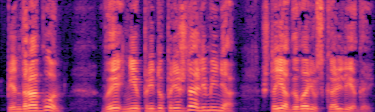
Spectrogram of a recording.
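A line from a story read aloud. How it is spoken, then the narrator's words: Exclaimed. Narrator (Russian): воскликнул Алферов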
